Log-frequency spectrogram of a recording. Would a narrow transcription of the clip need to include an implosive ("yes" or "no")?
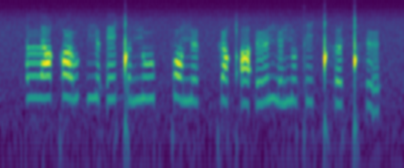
no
